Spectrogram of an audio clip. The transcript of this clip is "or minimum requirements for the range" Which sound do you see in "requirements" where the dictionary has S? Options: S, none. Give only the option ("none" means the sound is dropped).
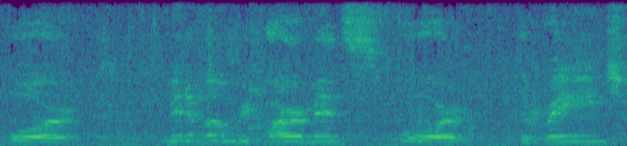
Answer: S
